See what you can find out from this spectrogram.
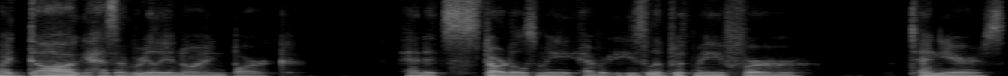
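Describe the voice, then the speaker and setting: The speech comes in a Midwestern accent, with monotone, flat intonation and long, frequent pauses. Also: man, fairly low pitch for a man, moderate pace. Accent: General American (Midwest). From US Midwest, Shaker Heights, Ohio. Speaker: Broadway actor. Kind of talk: casual chat. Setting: video call.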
